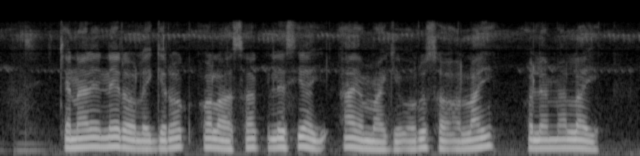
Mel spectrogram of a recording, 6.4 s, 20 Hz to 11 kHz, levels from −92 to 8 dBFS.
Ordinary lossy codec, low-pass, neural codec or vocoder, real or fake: none; 7.2 kHz; none; real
